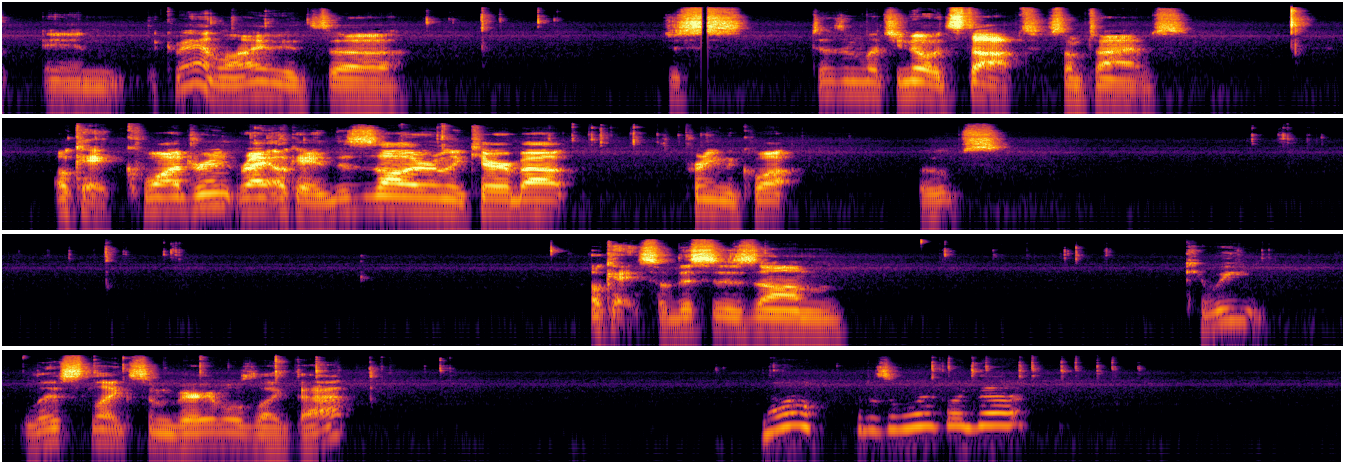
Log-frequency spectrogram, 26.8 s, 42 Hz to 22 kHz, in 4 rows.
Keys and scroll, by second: 1.3 typing, 2.3 BackSpace, 9.2-10.4 typing, 12.1-13.8 typing, 18.4-22.1 typing, 24.2 Up, 24.6 BackSpace, 25.3 BackSpace.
